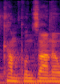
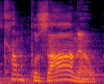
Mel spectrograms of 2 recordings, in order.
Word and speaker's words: Campuzano: right, that's good, because Campunzano might be straight back into the team, to be fair. And I've also realised, I think I'm saying his name wrong, it's Campuzano, as I want to get this guy in.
